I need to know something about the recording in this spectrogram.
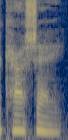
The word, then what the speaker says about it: cache: were Mighty busy Chipmunks filling their cache to use the Western term that rhymes with today meaning a hiding place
